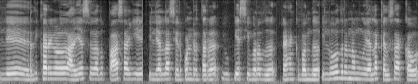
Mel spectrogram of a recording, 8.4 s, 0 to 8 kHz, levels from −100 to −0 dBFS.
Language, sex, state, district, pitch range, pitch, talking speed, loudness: Kannada, male, Karnataka, Dharwad, 175-195 Hz, 185 Hz, 100 wpm, -19 LUFS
